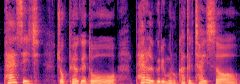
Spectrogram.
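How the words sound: It is spoken in a put-on feminine voice.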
